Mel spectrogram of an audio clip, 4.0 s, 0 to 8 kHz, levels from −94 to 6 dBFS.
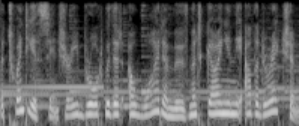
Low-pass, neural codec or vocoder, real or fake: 7.2 kHz; none; real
